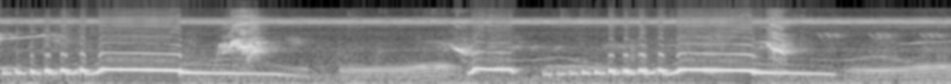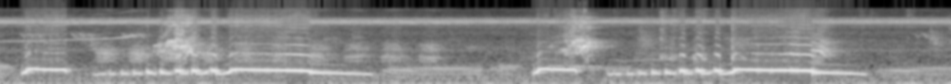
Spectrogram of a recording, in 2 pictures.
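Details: Energetic Barbary dove song used to stir local doves to sing: about four phrases repeated roughly every two and a half seconds, each a rapid pulsing coo rising into a long descending note, followed by a sharp short note. Faint chirps and a constant high whine are also heard.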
